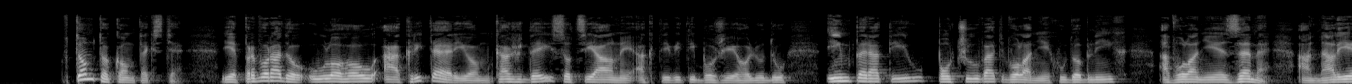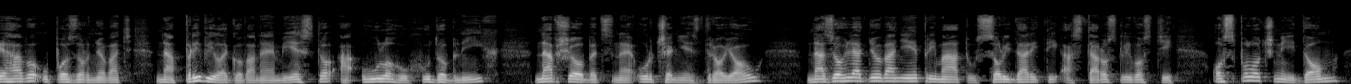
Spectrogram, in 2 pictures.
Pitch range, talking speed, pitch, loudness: 105-130 Hz, 95 wpm, 115 Hz, -22 LUFS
